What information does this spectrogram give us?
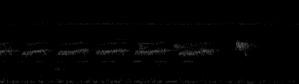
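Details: Male red junglefowl drawn in by a decoy during a trapping session, crowing in a string of hoarse, connected syllables lasting about two and a half seconds, partly masked by a steady high insect drone.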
